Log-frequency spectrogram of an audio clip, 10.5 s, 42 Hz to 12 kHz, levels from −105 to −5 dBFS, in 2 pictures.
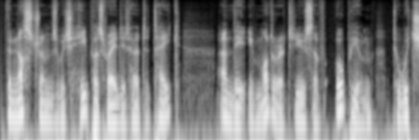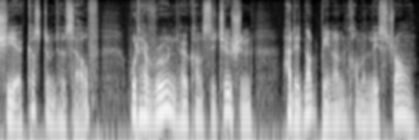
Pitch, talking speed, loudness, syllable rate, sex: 95 Hz, 170 wpm, -19 LUFS, 5.7 syllables/s, male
